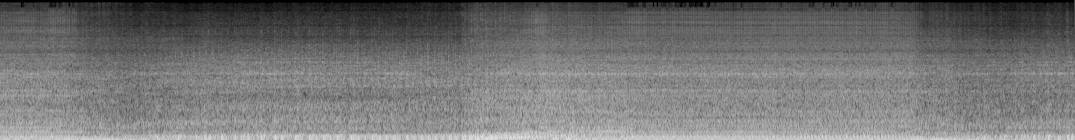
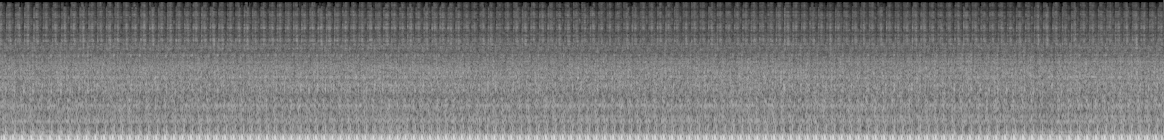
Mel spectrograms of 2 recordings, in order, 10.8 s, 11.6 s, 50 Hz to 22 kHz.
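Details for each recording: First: 1983 Ducati MHR bevel-drive twin, 40mm Dellorto carburettors after vacuum-gauge balancing: even, steady beat with a brief throttle blip midway returning to a settled idle; carbs well balanced, normal idle. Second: 1983 Ducati MHR bevel-drive twin, 40mm Dellorto carburettors during balancing at relatively high idle: lumpy, loping idle with irregular beats about four per second, as if running on one cylinder; carbs out of balance.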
